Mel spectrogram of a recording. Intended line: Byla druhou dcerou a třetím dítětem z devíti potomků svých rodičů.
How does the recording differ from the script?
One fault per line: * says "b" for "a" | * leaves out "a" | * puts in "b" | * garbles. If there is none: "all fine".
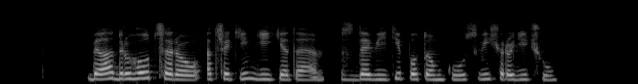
all fine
